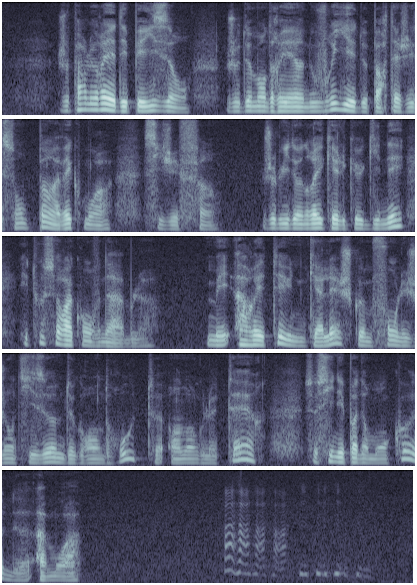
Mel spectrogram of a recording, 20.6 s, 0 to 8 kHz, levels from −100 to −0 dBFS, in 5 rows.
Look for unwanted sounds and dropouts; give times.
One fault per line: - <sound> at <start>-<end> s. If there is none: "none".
- laugh at 18.7-20.3 s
